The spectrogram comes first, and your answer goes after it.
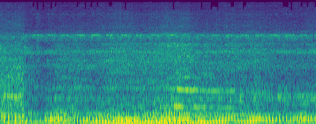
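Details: A vehicle engine rumbles low and steady, with no animal sound heard.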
